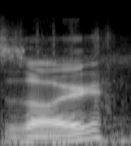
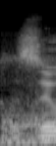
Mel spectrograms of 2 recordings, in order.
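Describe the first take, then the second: First: The vowel is an 'oh' sound. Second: The vowel is a long 'oo' sound. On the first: The speaker calls it right. "it's Zo" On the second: The speaker calls it wrong. "Zoo is the wrong pronunciation"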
